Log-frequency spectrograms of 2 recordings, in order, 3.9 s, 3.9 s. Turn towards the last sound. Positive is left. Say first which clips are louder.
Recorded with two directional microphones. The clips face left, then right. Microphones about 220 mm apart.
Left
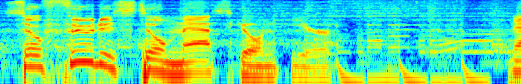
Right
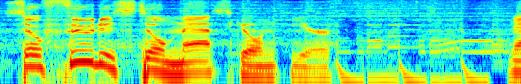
# right 3 dB
turn(degrees=-40)  # may be behind; listen again after turning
